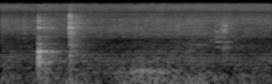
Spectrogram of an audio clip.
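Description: Red chili powder dropped into hot oil for a homemade chili oil, giving a soft, low sizzle after two sharp clinks of a spoon against the pan.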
